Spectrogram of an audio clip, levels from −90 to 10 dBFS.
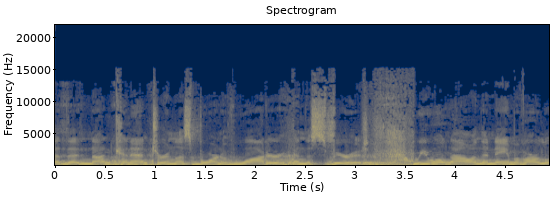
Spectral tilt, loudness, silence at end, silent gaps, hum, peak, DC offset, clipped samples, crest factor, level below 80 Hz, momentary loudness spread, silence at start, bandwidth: -5 dB/octave; -17 LUFS; 0 s; none; none; -6 dBFS; under 0.1%; under 0.1%; 10 dB; -36 dBFS; 1 LU; 0 s; 15.5 kHz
